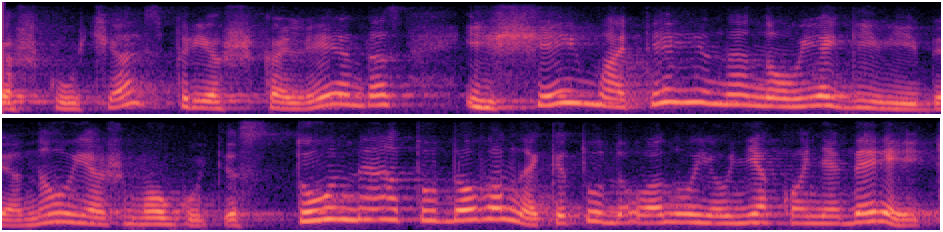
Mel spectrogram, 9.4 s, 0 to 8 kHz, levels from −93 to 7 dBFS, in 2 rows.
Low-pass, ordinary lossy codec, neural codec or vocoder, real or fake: 7.2 kHz; Opus, 32 kbps; none; real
